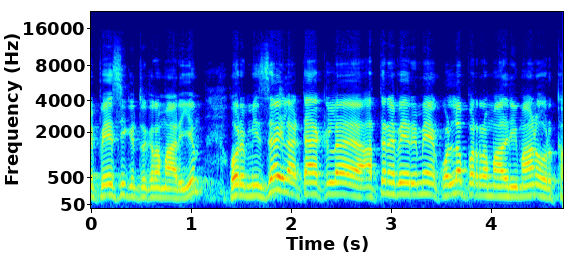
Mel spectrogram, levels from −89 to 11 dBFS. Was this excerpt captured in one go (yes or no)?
yes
